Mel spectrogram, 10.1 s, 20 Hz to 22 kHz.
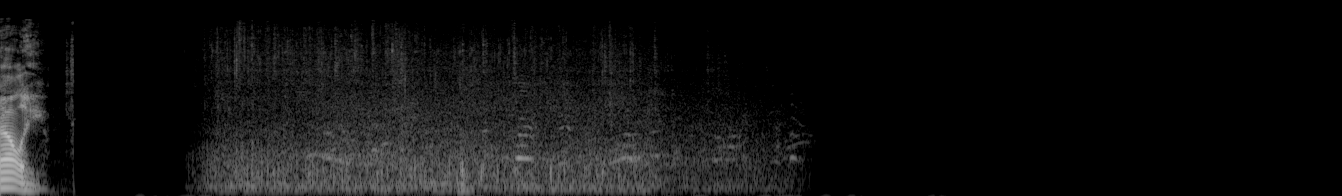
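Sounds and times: horse hoofbeats: 1.5 - 6.1.

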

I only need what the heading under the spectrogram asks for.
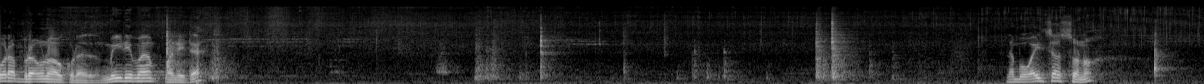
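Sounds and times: vegetables sizzling in oil: 0.0 - 12.0
spatula scraping and knocking pan: 1.6 - 2.4.

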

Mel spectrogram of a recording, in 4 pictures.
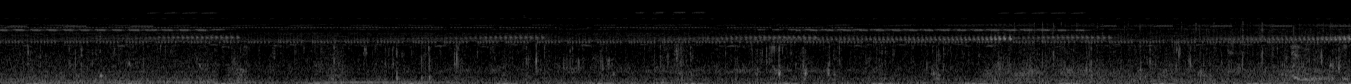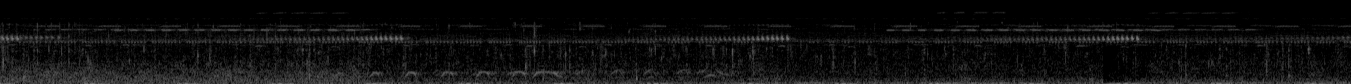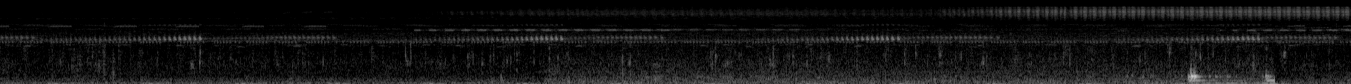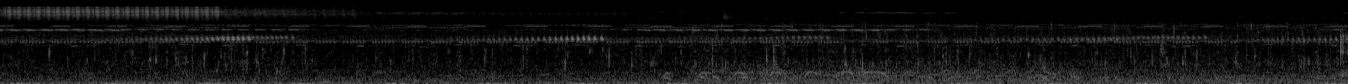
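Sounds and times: night insects chirping: 0.0 - 54.0
insect trilling: 32.4 - 43.2.

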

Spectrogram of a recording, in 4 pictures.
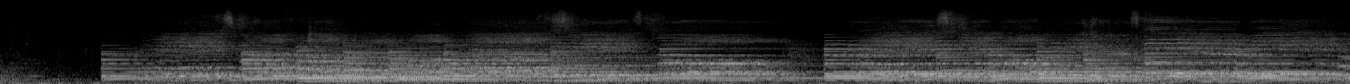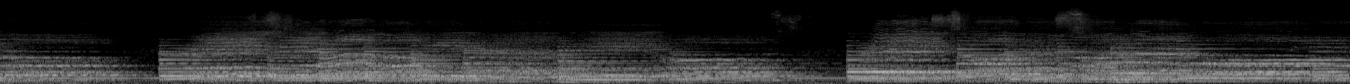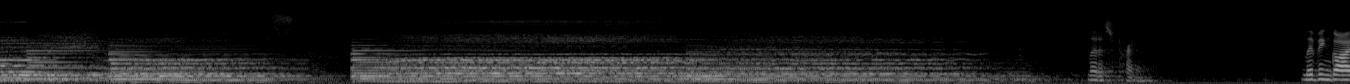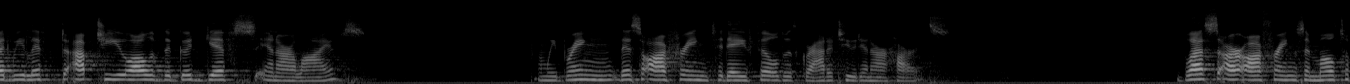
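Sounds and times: church choir singing a hymn: 1.0 - 37.7.

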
